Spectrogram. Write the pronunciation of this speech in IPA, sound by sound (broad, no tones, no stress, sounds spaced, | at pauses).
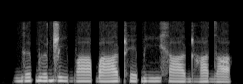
ɡ ø ɓ ɯ ɖ͡ʐ iː b ɑː ɓ ɑː ʈʰ e ɓ iː x ɑː ɖʱ ɑ d ɑ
